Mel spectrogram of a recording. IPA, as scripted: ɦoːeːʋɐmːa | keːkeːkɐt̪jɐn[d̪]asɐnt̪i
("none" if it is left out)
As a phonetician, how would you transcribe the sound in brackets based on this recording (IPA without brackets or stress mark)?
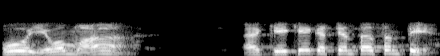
t̪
